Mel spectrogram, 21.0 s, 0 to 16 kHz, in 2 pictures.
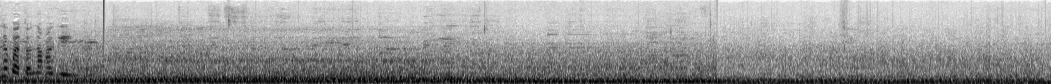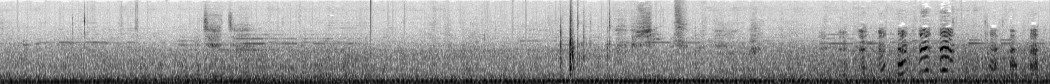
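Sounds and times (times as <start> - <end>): car engine and road drone: 0.0 - 21.0.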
